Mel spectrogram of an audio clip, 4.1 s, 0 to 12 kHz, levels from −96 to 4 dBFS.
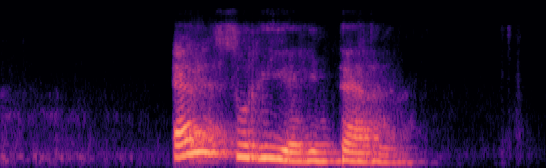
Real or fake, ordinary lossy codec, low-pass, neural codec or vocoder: fake; Opus, 16 kbps; 7.2 kHz; codec, 16 kHz, 4 kbps, FreqCodec, smaller model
